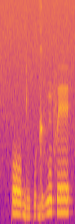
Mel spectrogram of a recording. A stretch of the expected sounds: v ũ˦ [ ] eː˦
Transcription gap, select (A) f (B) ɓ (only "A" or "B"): A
